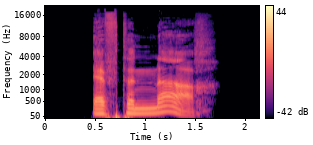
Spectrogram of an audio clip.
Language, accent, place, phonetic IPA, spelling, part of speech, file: German, Germany, Berlin, [ˌɛftn̩ ˈnaːx], äfften nach, verb, De-äfften nach.ogg
- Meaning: inflection of nachäffen: 1. first/third-person plural preterite 2. first/third-person plural subjunctive II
